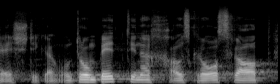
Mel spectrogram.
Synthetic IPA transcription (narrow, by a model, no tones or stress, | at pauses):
ɛʃtɪɡ̥ə̰ʊ̰nt̚dɾʊmbɪtinəχɑ̰wsɡ̥ɾoːsrɑːt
